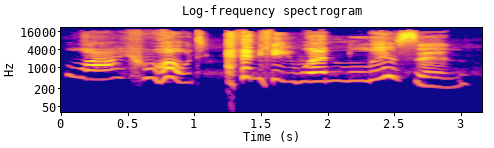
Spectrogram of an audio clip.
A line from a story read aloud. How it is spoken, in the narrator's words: Little Zoya cried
